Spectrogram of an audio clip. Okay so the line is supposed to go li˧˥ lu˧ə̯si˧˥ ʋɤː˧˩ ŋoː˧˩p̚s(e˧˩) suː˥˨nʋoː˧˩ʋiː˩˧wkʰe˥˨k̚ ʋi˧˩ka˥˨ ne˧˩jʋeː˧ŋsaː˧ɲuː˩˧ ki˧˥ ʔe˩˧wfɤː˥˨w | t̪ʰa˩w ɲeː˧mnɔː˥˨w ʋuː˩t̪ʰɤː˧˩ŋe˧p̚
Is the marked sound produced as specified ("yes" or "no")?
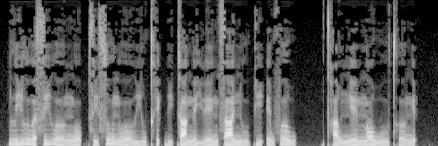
no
